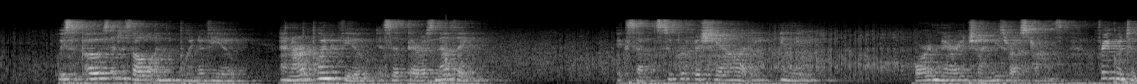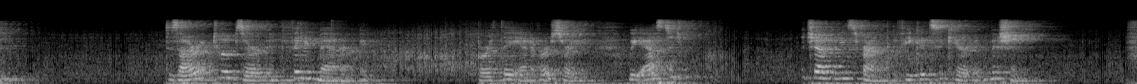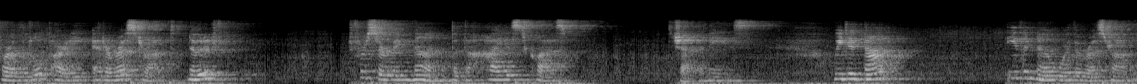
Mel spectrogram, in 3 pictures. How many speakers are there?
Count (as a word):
one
